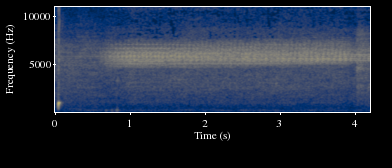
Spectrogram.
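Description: A brief sharp blip right at the start, then insects chirring steadily at a high pitch with a fine rapid pulse, setting in about half a second in.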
